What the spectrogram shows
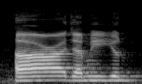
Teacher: تسہیل کا مطلب دوسرا حمزہ جو ہے اس کو نرم کر کے پڑھیں گے آپ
